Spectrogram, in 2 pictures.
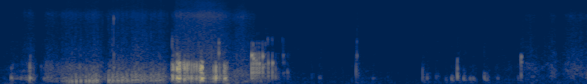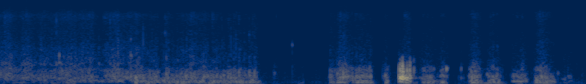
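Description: Loud gurgling growls and bubbling rumbles from the belly, coming in bursts with quiet gaps between; active bowel sounds (borborygmi).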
